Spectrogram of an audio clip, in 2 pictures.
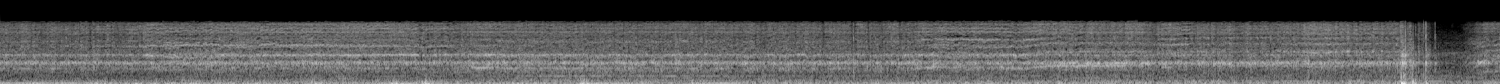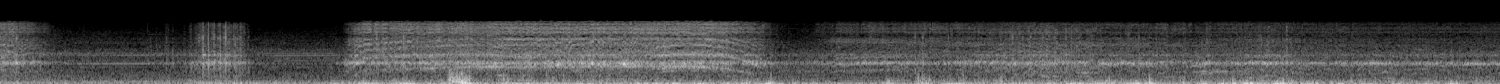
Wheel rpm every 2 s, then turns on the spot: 200, 200, 200, 200, 200, 220, 230, 90, 10, 110, 200, 120, 80, 80, 60.
16-18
